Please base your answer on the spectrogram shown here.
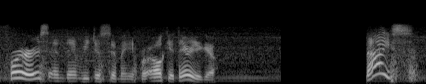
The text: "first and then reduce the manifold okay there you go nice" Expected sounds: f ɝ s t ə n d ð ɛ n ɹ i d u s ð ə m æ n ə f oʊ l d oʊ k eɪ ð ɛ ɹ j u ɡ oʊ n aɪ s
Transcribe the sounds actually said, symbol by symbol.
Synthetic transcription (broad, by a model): f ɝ s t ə n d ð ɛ n w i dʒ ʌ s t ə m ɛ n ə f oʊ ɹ oʊ k eɪ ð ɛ ɹ j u ɡ oʊ n aɪ s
